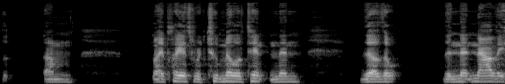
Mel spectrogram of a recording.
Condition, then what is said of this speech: Stuttering. Thank you, and thank you for putting up with my stutter.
